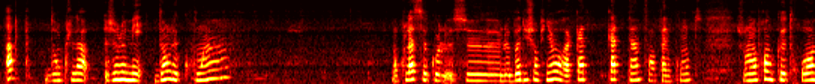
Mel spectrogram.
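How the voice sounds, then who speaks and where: A woman with a non-standard French accent chats casually through a narrated coloring tutorial, correcting herself, muttering "hop" as she works and laughing at her slips. Her slightly high, darkish voice keeps fairly even intonation at a measured pace, with slight background noise.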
